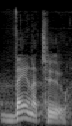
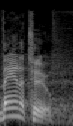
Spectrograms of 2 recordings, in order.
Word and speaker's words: Vanuatu: The little country of about 200,000 people that was rated at the top of that list was the country of, I want to make sure I pronounce this right, Vanuatu, not Xanadu, but Vanuatu.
